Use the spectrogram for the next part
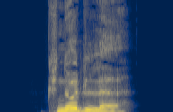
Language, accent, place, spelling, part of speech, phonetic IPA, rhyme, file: German, Germany, Berlin, knuddle, verb, [ˈknʊdlə], -ʊdlə, De-knuddle.ogg
- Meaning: inflection of knuddeln: 1. first-person singular present 2. singular imperative 3. first/third-person singular subjunctive I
